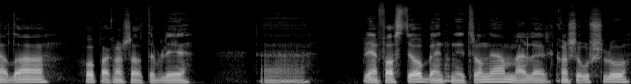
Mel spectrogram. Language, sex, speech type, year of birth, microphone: Norwegian, male, spontaneous, 1989, Shure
